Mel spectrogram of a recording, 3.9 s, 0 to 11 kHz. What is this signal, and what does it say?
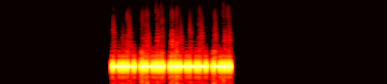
Morse code, heard as a keyed tone, about 49 wpm, 700 Hz. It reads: KL2D
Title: USA Call Signs - 4 Characters - Repeated 2x - 50wpm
